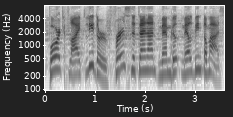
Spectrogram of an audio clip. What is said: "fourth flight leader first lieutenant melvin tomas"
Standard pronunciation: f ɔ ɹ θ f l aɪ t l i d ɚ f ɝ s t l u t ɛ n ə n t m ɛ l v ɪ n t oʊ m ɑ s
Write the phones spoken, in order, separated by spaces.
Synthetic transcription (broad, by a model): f ɔ ɹ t f l aɪ t l i d ɚ f ɝ s t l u t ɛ n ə n t m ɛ l b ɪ n t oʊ m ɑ s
